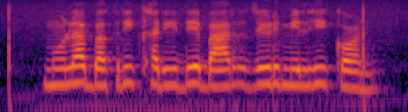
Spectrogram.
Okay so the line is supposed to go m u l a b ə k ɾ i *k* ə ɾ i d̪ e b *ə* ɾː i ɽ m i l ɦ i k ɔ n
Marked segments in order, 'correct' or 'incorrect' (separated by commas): incorrect, incorrect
